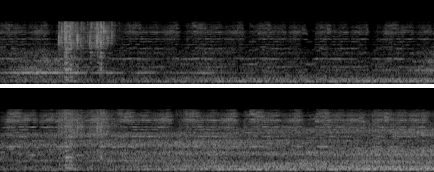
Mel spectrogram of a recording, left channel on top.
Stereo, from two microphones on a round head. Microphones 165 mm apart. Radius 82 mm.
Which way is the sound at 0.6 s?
80° left.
